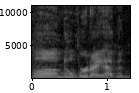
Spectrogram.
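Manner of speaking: put-on high-pitched children's puppet voice. Voicing both puppets in a quick skit, answering Bert in an Ernie voice.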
